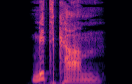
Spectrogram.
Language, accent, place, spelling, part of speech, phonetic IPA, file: German, Germany, Berlin, mitkam, verb, [ˈmɪtˌkaːm], De-mitkam.ogg
- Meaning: first/third-person singular dependent preterite of mitkommen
